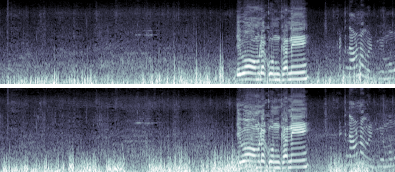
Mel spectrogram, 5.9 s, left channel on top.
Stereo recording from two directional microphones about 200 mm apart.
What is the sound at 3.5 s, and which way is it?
Speech, 20° left (ahead or behind).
